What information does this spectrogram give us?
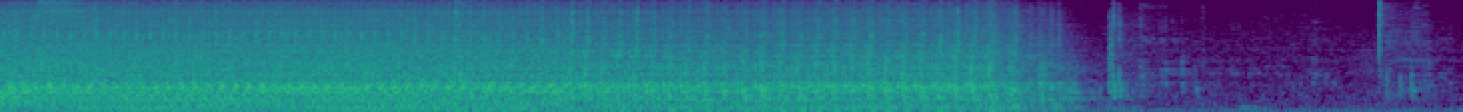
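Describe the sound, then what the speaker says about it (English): A serger sewing machine threaded with dark thread runs steadily at a fast, even whir for about five seconds, then stops, leaving a few faint clicks and handling noises in a quiet room. "Yes, this is a serger"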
